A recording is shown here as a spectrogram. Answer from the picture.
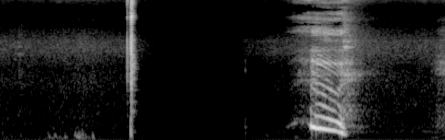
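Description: Mostly quiet, with one sharp click about a second in and a short wordless voice sound falling in pitch near the end.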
